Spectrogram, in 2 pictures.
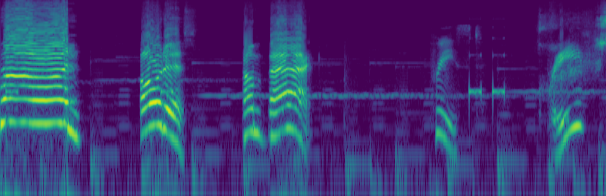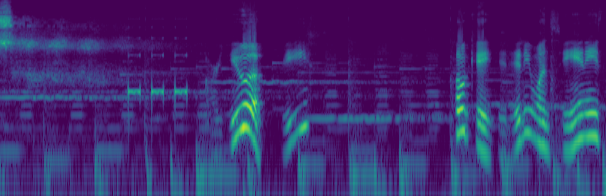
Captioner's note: excitedly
